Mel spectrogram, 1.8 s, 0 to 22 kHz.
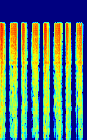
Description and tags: CRICKET PERCUSSION LOOP 1 BAR 140BPM
This percussion loop sounds like crickets chirping. 1 bar, 140BPM.
cricket, insect, percusson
